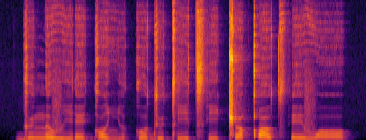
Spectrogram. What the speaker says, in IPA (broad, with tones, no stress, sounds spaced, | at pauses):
ɡ ʉ˦ n ə˦ v i˨ ɾ e˨ ɡ ɔ˧ ʎ ɵ˨ k o˦ d ʉ˧ tʼ i˦˨ t͡sʼ i˦ ǁ ɵ˦ qʼ o˦ t͡sʼ e˨ v ɔ˨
